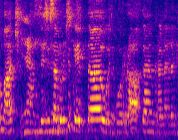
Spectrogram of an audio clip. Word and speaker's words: bruschetta: This is a bruschetta with burrata and granella di pistacchio. How which do you are pronounce those, that word correctly? Bruschetta? See, the CH makes a K sound in Italian.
